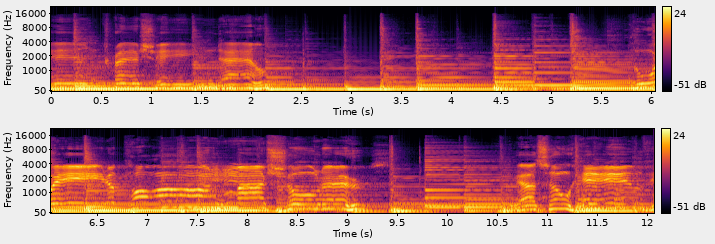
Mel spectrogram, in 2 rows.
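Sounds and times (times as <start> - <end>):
man singing: 0.0 - 2.6, 5.8 - 9.6, 10.5 - 12.0
acoustic guitar strumming: 0.0 - 12.0.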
